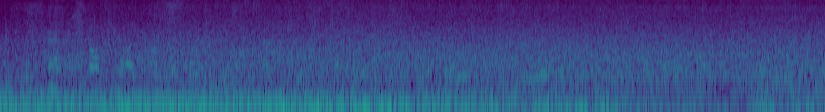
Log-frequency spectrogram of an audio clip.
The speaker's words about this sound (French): Alors là, on entend un genre de rivière. C'est dur à dire. Je pense que c'est l'eau des glaciers qui descend, parce qu'il y a un énorme glacier un peu sur notre droite, au-dessus de nos têtes.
